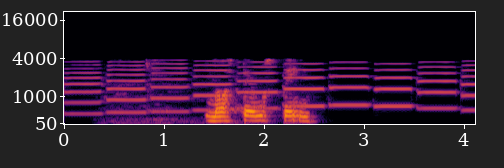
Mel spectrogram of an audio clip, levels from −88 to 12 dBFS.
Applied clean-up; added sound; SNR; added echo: classical method log-MMSE.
